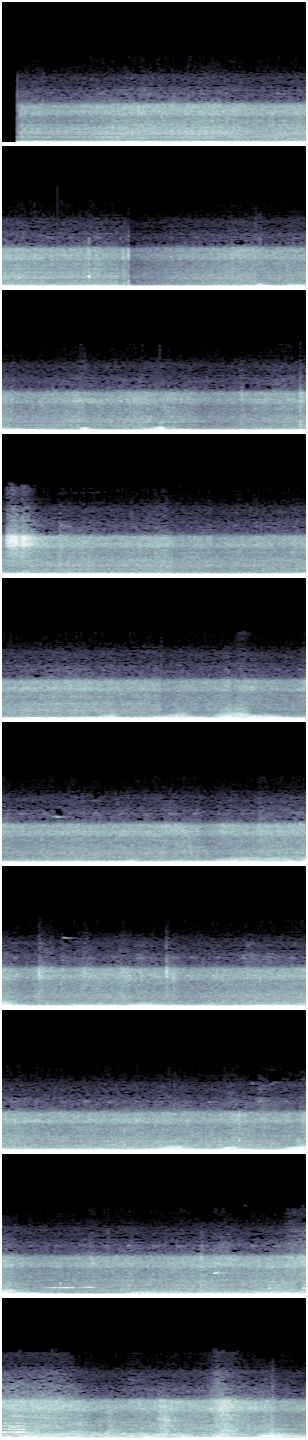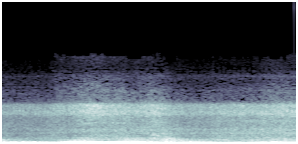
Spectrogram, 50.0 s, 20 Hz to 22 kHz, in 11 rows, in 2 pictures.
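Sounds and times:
engines rumbling: 0:00.3 - 0:50.0
motorcycle engines revving: 0:00.8 - 0:50.0
short hiss: 0:13.8 - 0:14.4.

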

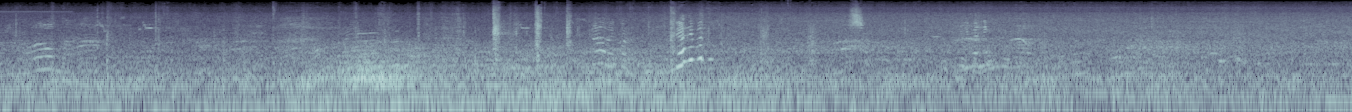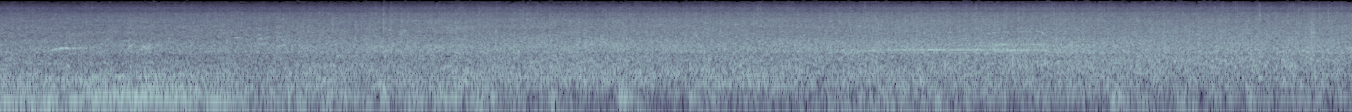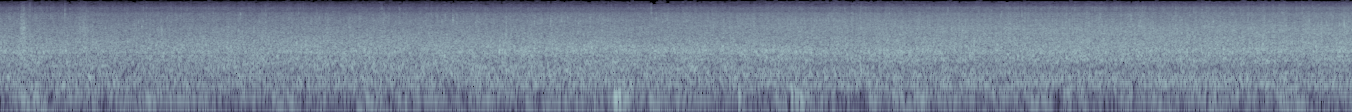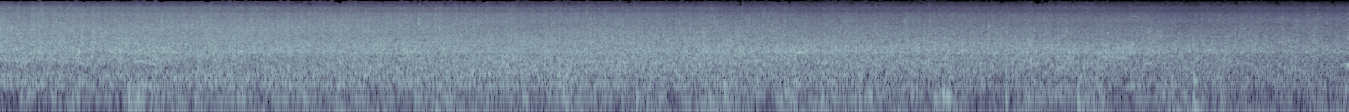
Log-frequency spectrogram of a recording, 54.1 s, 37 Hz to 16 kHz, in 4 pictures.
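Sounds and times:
creek water flowing: 0:00.0 - 0:54.0.

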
